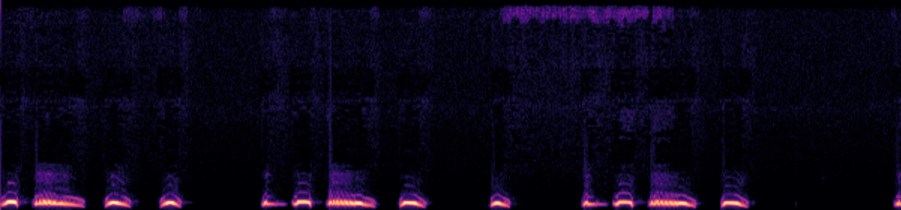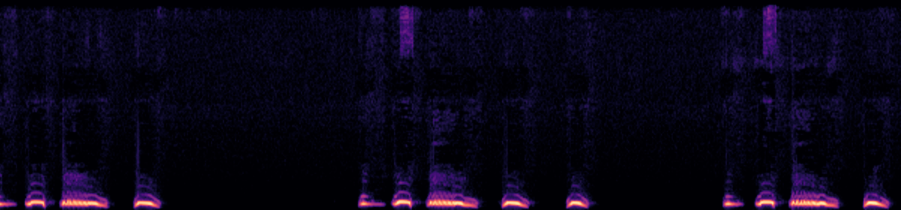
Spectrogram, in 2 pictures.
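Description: Spotted dove cooing: a phrase of a short opening coo, a longer falling coo and two or three short coos, repeated every three to four seconds.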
